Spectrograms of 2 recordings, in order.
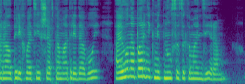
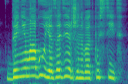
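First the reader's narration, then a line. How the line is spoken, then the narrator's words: Angry yelling. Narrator (Russian): в сердцах заорал на него командовавший дружинниками младший лейтенант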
